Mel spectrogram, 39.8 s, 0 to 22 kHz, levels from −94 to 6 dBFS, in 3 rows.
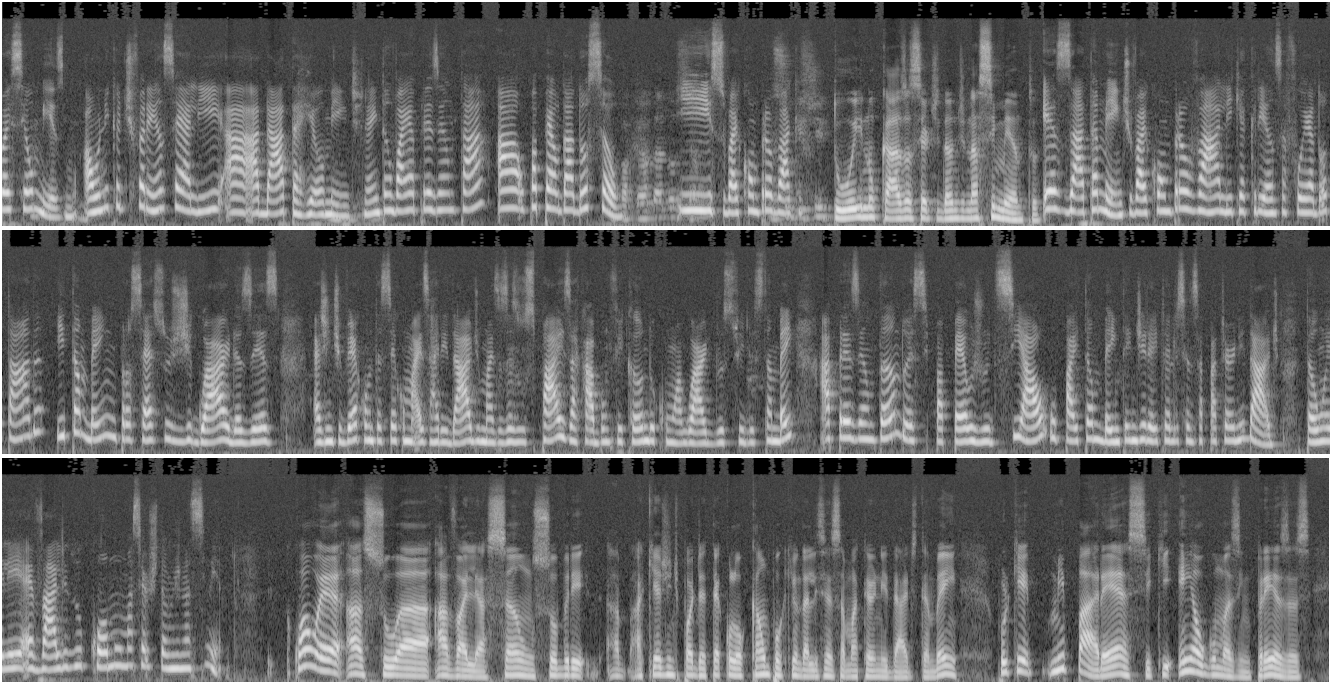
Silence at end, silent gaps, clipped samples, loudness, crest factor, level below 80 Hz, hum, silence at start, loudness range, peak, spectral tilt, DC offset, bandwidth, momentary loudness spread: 0.2 s; none; under 0.1%; -14 LUFS; 14 dB; -40 dBFS; none; 0 s; 3 LU; 0 dBFS; -5 dB/octave; under 0.1%; over 20 kHz; 7 LU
